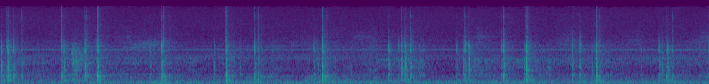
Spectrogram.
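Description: Very long, curved fingernails on both hands tap and click across a large, solid, dark brown glossy wooden tabletop. The result is an irregular series of short, sharp clicks with bright attacks and almost no ring, over a low, steady background hiss.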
